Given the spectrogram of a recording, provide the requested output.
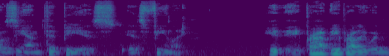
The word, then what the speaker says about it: Xanthippe: I have absolutely no Xanthippe, or I don't remember how to say it. Yeah, Xanthippe.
